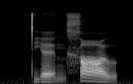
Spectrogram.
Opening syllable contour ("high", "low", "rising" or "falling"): low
